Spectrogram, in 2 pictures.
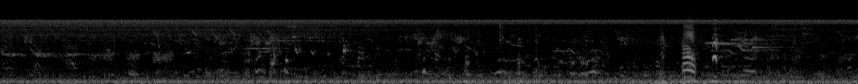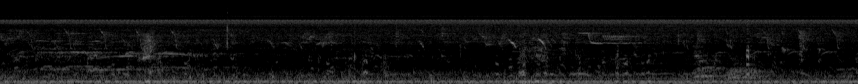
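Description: A flock of chickens clucks and chatters nearby outdoors.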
